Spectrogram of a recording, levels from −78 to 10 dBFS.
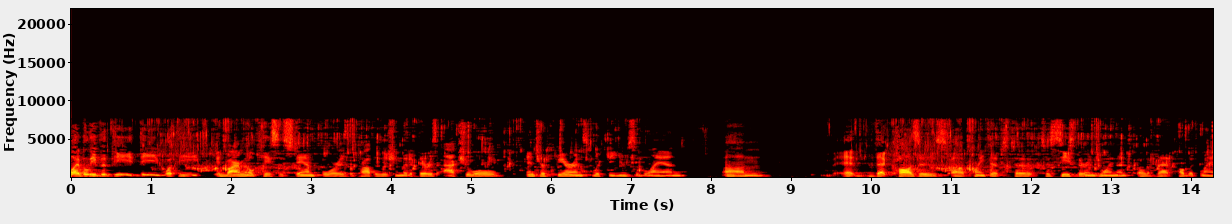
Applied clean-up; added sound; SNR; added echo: classical method Wiener filter.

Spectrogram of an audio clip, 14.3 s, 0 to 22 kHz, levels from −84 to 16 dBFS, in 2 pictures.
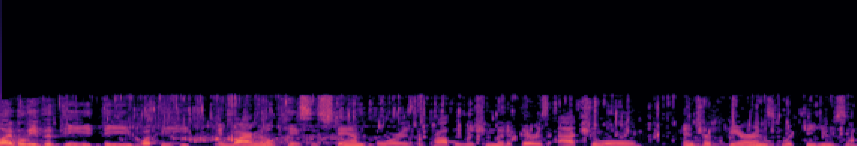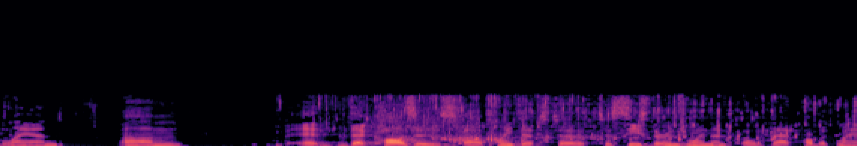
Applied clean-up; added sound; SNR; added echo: classical method spectral subtraction.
